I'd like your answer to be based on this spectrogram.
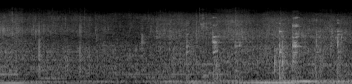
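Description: Chopped onion, ginger and garlic frying in oil with a bay leaf, a close, continuous sizzle with occasional stirring scrapes and soft crackles, no voices.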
